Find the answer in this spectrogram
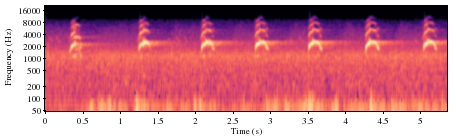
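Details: Ornate hawk-eagle call: a sharp, high whistled note with a short trailing tail, repeated steadily about every three quarters of a second, seven times, in near silence.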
